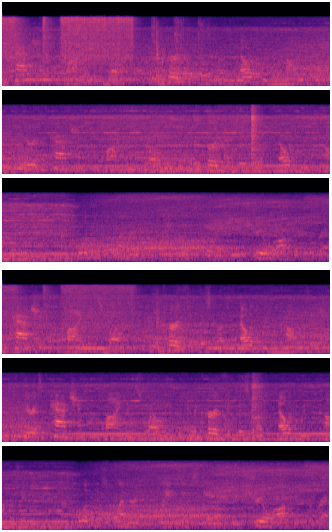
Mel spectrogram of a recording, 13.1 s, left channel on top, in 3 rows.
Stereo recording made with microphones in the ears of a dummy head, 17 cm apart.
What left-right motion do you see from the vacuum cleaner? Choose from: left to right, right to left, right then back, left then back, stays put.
left then back.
